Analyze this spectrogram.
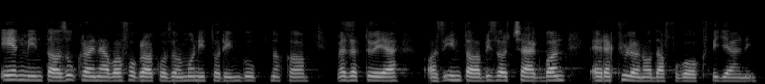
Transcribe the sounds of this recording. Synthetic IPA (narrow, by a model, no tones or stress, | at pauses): eːnmint̪ɒzukrɒjnaːvɒlfo̞ɡlɒlko̞zomːo̞nit̪o̞ɾiŋɡupnɒkɒʋɛzɛt̪øːjɛɒzint̪ɒbizo̞t͡ʃːaːɡbɒnʔɛːɾɛkylø̞no̞d̪ɒfo̞ɡo̞kfiɟɛlni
